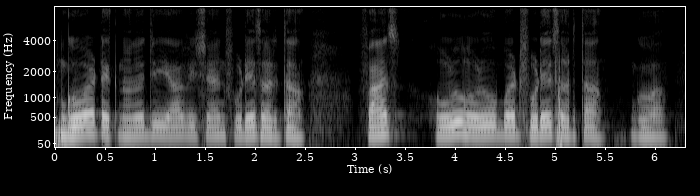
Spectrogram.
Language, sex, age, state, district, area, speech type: Goan Konkani, male, 18-30, Goa, Tiswadi, rural, spontaneous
